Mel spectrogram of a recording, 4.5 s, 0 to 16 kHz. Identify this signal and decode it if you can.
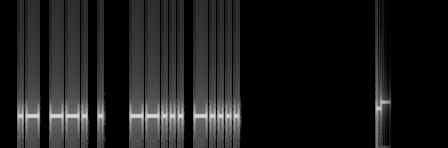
Morse code, heard as a keyed tone, about 30 wpm, 700 Hz. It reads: AGE 76
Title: Practice QSO - Exchange 3 - More Info - 30wpm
